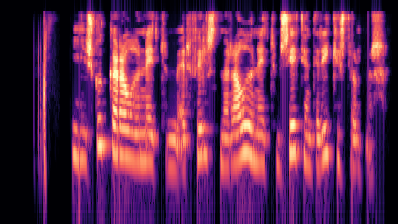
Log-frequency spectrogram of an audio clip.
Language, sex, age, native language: Icelandic, female, 50-59, Icelandic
